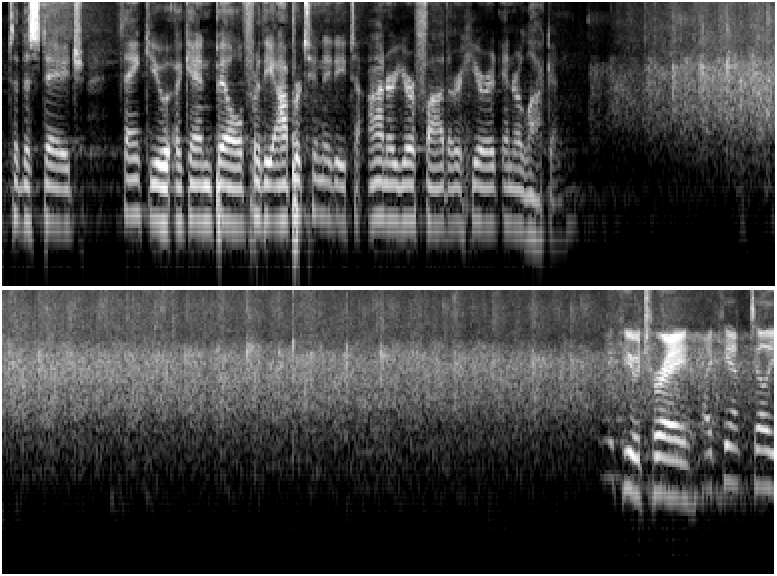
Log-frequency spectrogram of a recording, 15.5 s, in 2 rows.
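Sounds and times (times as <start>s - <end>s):
speech: 0.1s - 5.7s, 13.9s - 15.4s
audience at a memorial service in Kresge Auditorium at Interlochen applauding: 5.9s - 15.4s.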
